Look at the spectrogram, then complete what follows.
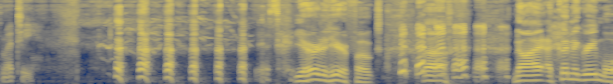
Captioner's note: laughs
